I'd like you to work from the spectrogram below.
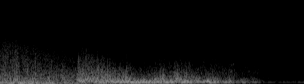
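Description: Distant artillery fire from 3-inch ordnance rifles in a Battle of Gettysburg strategy game, a heavy continuous rumbling barrage that holds steady, then fades out toward the end.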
